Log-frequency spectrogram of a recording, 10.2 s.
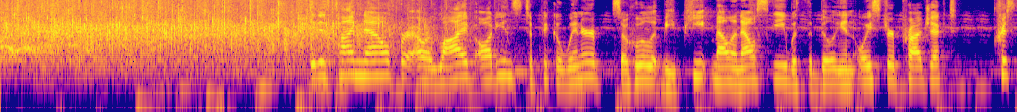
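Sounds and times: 
audience applause for guests at a live show: 0.0 - 4.8
speech: 3.1 - 10.1.

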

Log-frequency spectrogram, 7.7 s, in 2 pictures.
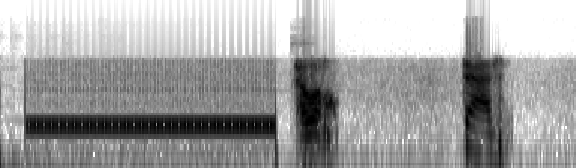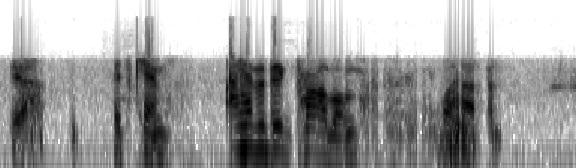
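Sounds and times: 
steady telephone tone: 0.1 - 1.9
speech: 4.8 - 7.2.

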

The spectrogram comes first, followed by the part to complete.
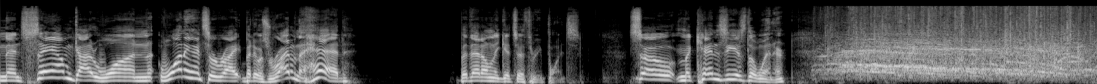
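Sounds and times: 
speech: 0.0 - 3.6, 4.6 - 8.7
people cheering for the game winner: 8.1 - 10.9.

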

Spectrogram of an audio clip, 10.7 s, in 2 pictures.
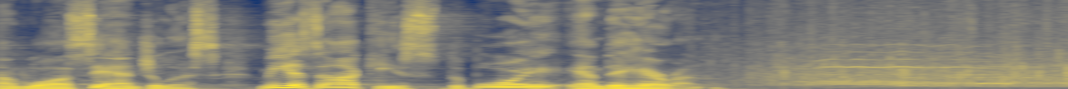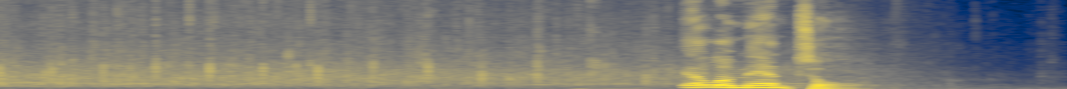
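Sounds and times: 
speech: 0.0 - 3.8, 8.8 - 9.7
audience applause: 3.7 - 9.9.

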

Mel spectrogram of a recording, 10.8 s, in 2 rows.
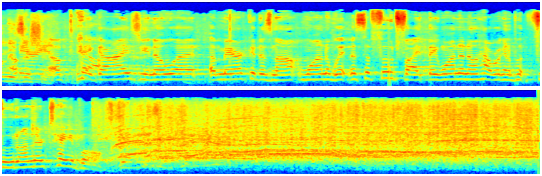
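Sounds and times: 
speech: 0.0 - 7.3
crowd cheering wildly: 6.4 - 10.7.

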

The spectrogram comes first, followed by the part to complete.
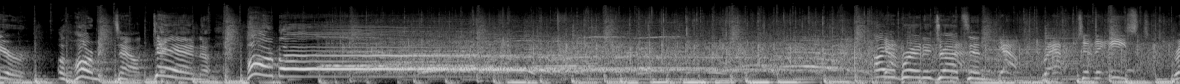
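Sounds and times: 
speech: 0.0 - 3.6, 8.8 - 11.6
audience clapping and cheering: 3.0 - 11.7.

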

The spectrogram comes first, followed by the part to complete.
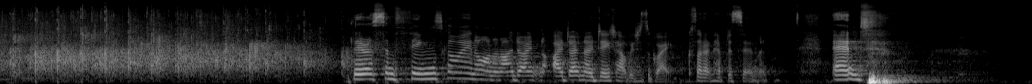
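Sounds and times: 
round of applause: 0.0 - 3.8
speech: 3.5 - 9.1.

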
